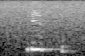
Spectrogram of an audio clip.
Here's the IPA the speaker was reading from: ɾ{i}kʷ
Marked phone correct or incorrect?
correct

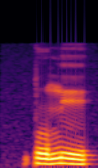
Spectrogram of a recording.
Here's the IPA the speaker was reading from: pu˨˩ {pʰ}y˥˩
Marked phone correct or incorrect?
incorrect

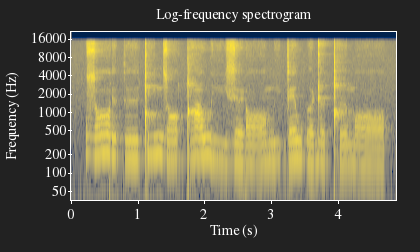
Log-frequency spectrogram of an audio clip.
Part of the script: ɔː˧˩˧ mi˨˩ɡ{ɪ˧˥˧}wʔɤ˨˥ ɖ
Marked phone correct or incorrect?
incorrect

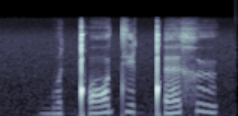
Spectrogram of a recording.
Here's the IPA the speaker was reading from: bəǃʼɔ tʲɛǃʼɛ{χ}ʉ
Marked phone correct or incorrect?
incorrect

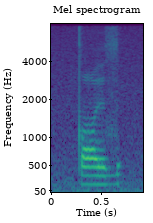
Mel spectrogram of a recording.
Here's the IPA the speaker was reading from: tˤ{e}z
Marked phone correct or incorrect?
incorrect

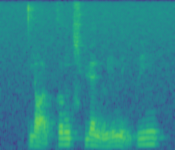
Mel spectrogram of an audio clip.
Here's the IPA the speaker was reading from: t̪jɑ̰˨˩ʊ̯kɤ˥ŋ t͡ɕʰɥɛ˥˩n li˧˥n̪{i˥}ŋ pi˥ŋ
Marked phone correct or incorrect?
incorrect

